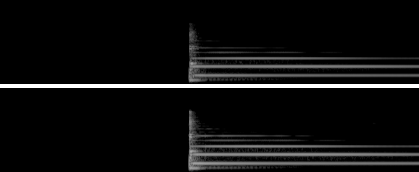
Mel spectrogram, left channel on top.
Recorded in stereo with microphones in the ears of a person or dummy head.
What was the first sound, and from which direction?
A guitar, 50° right (ahead or behind).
